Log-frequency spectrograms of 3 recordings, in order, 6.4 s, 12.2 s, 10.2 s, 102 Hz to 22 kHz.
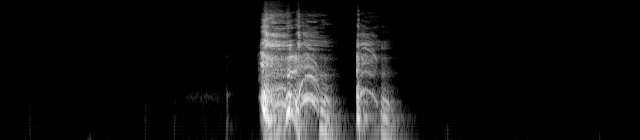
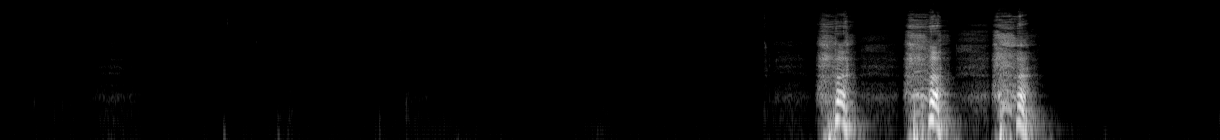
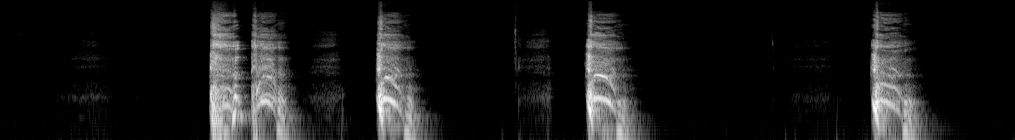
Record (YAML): cough_length: 6.4 s
cough_amplitude: 32768
cough_signal_mean_std_ratio: 0.26
exhalation_length: 12.2 s
exhalation_amplitude: 25828
exhalation_signal_mean_std_ratio: 0.2
three_cough_length: 10.2 s
three_cough_amplitude: 32768
three_cough_signal_mean_std_ratio: 0.29
survey_phase: beta (2021-08-13 to 2022-03-07)
age: 65+
gender: Male
wearing_mask: 'No'
symptom_cough_any: true
symptom_runny_or_blocked_nose: true
symptom_sore_throat: true
symptom_fatigue: true
symptom_change_to_sense_of_smell_or_taste: true
symptom_loss_of_taste: true
symptom_onset: 2 days
smoker_status: Ex-smoker
respiratory_condition_asthma: false
respiratory_condition_other: false
recruitment_source: Test and Trace
submission_delay: 1 day
covid_test_result: Positive
covid_test_method: RT-qPCR
covid_ct_value: 25.6
covid_ct_gene: ORF1ab gene
covid_ct_mean: 26.2
covid_viral_load: 2500 copies/ml
covid_viral_load_category: Minimal viral load (< 10K copies/ml)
